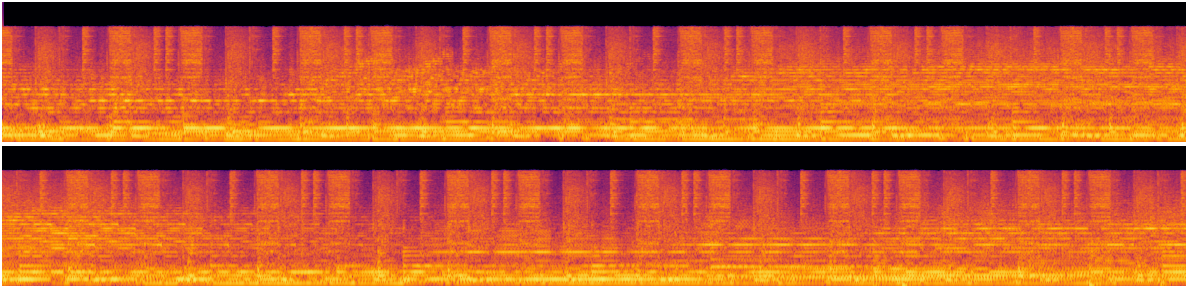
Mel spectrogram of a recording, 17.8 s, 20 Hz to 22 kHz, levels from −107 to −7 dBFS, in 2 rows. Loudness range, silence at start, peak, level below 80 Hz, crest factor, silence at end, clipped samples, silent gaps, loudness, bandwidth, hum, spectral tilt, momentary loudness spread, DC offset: 2 LU; 0 s; -4 dBFS; -36 dBFS; 14 dB; 0 s; under 0.1%; none; -18 LUFS; 12 kHz; none; -4 dB/octave; 3 LU; under 0.1%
